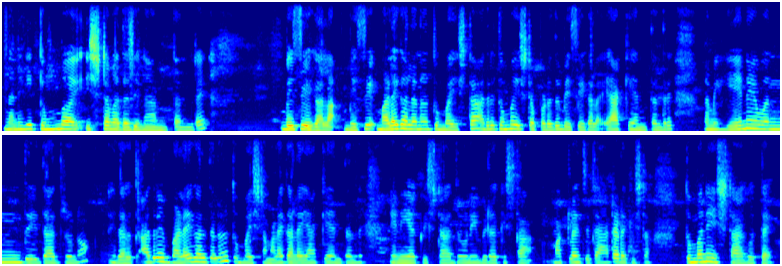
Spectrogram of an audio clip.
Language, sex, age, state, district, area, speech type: Kannada, female, 30-45, Karnataka, Chikkamagaluru, rural, spontaneous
